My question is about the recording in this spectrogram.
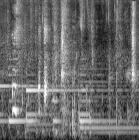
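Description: Background music: a string of held, steady notes moving from pitch to pitch, with a few light clicks and a brief higher sound about a quarter second in.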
